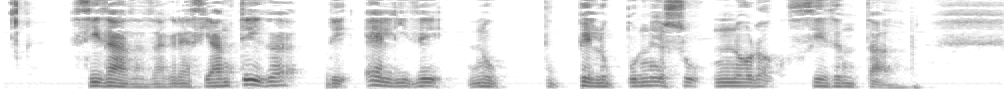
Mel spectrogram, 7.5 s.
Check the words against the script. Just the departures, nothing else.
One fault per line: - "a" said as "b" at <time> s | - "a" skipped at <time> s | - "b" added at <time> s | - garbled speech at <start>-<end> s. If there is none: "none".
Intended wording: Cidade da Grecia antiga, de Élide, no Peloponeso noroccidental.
none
